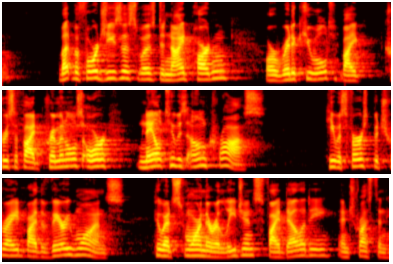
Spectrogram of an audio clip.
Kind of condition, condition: setting, large echoing room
